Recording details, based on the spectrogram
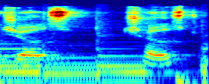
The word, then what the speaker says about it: Jost: I thought the way that Michael Che and Colin Jost were... I always pronounce his name wrong. Jost. J-O-S-T.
